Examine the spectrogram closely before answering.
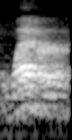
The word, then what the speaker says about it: Weber: Weber, but when it's a German name, you pronounce the W's as a V. So it's Weber.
